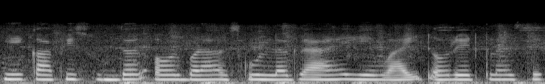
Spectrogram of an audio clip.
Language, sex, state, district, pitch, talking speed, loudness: Hindi, female, Bihar, Kaimur, 220 Hz, 175 wpm, -15 LUFS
